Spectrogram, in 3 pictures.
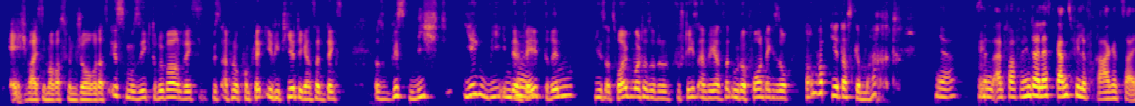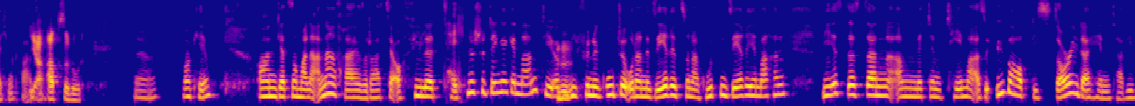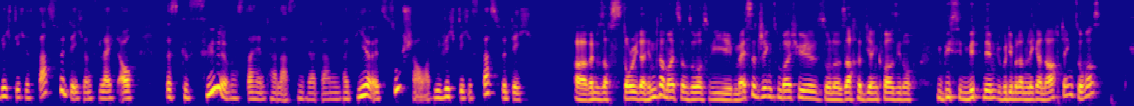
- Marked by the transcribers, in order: stressed: "nicht"; stressed: "gemacht?"; chuckle; stressed: "das"; stressed: "Gefühl"; stressed: "Zuschauer"; stressed: "das"; in English: "Messaging"
- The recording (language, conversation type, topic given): German, podcast, Was macht für dich eine richtig gute Serie aus?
